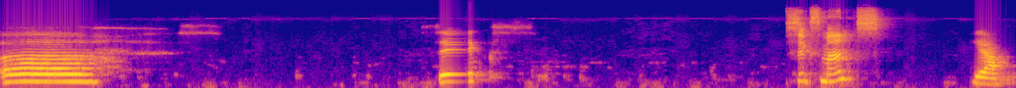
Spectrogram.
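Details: Simulated (acted) interview in a student project: woman portrayed as a recent stroke patient in a nursing home with global aphasia; non-fluent, minimal output with comprehension and word-finding difficulty; global aphasia.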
